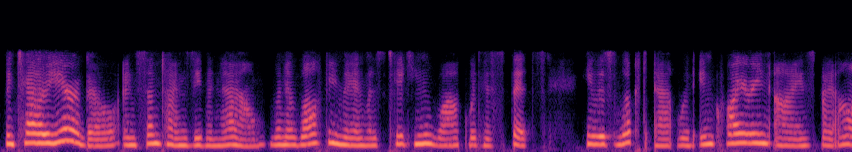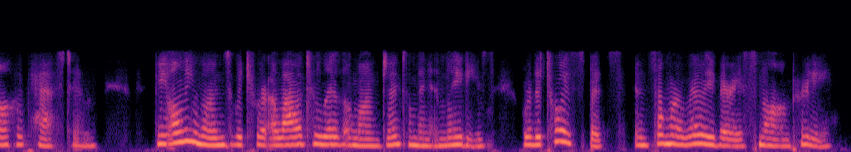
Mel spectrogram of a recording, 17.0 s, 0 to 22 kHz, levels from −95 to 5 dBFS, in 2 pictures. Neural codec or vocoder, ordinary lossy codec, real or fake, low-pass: codec, 16 kHz, 1 kbps, FreqCodec, smaller model; Opus, 24 kbps; fake; 5.4 kHz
